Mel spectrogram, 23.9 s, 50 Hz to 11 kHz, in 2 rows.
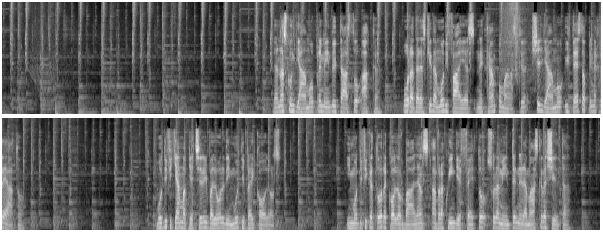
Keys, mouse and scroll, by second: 6.5 h, 7.9 click, 10.4 click, 12.2-14.7 drag, 15.0-18.1 drag.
